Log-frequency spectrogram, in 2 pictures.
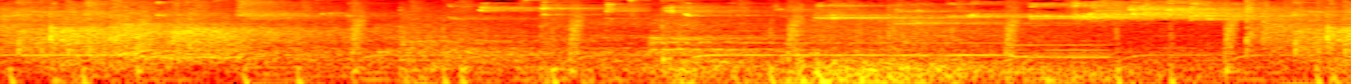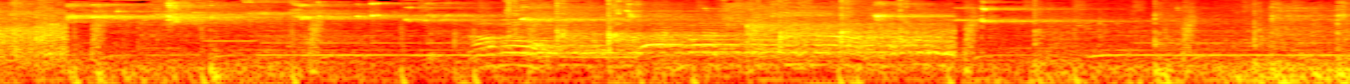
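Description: Basketball game sounds in a sports hall: a ball bouncing on the court and players calling out, with a shout about eleven seconds in. Background music with long held notes plays over it.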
